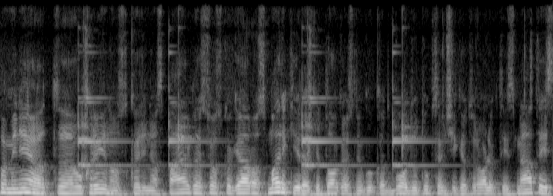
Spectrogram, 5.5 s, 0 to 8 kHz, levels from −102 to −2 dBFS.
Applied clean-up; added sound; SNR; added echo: none; Chink, clink; 19 dB; reverberation time 0.4 s.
